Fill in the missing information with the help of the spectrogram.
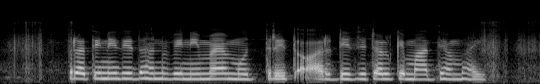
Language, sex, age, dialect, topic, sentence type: Magahi, male, 18-24, Southern, banking, statement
